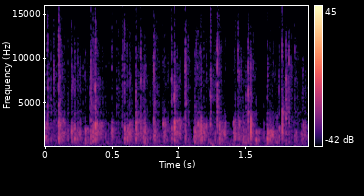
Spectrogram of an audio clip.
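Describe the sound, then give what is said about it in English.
Faint applause for a musician at a live evening show: a soft, continuous patter of many hands clapping at an even level, with no voices rising above it. “Another round of applause for Mike.”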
